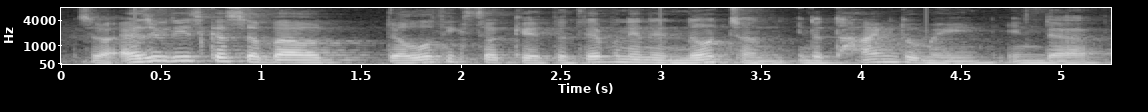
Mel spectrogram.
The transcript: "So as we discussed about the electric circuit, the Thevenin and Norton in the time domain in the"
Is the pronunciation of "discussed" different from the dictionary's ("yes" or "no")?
yes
